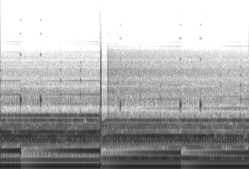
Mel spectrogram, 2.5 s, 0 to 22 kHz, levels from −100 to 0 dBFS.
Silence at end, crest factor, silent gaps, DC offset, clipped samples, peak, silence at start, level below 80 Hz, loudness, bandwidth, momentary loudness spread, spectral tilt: 0 s; 12 dB; none; under 0.1%; under 0.1%; -4 dBFS; 0 s; -16 dBFS; -17 LUFS; 4.3 kHz; 2 LU; -10.5 dB/octave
